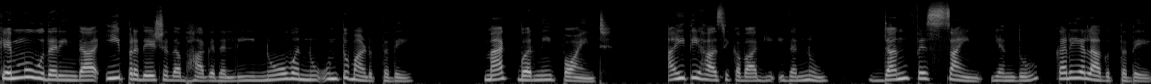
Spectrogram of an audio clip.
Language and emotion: Kannada, neutral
